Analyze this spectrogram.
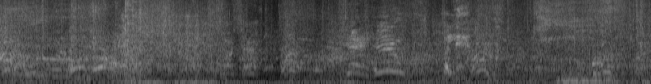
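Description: A monster snarls and shrieks.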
